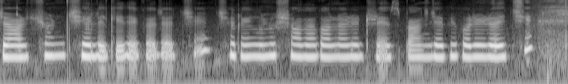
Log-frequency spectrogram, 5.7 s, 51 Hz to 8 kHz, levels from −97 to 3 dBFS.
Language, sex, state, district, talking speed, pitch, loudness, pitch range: Bengali, female, Tripura, West Tripura, 115 wpm, 270 Hz, -17 LUFS, 265-285 Hz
